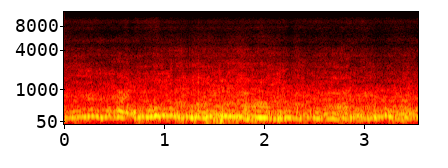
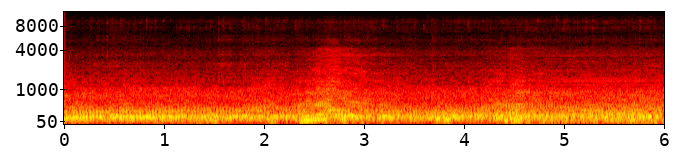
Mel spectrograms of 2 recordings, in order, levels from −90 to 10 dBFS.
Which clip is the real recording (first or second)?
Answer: second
